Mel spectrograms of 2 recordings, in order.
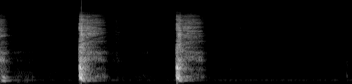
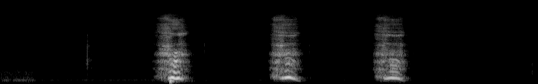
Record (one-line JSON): {"three_cough_length": "3.5 s", "three_cough_amplitude": 29203, "three_cough_signal_mean_std_ratio": 0.2, "exhalation_length": "5.4 s", "exhalation_amplitude": 22059, "exhalation_signal_mean_std_ratio": 0.27, "survey_phase": "beta (2021-08-13 to 2022-03-07)", "age": "65+", "gender": "Female", "wearing_mask": "No", "symptom_none": true, "smoker_status": "Never smoked", "respiratory_condition_asthma": false, "respiratory_condition_other": false, "recruitment_source": "REACT", "submission_delay": "17 days", "covid_test_result": "Negative", "covid_test_method": "RT-qPCR", "influenza_a_test_result": "Negative", "influenza_b_test_result": "Negative"}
